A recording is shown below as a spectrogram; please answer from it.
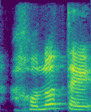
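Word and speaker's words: ajolote: Mexico is a holiday a holiday is how you say axolotl in Mexico very very good who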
